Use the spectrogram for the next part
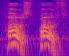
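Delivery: loud, high shout for Post; calling out. Retold or imitated. Waking up naked, calling for his friend: loud, high shout. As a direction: yell the name across the house, high and urgent.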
